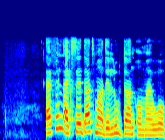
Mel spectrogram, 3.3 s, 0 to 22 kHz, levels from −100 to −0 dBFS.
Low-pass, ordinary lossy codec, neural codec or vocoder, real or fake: 7.2 kHz; none; vocoder, 44.1 kHz, 128 mel bands every 256 samples, BigVGAN v2; fake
